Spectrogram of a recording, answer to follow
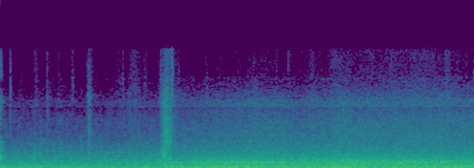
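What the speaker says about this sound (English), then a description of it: "I'm under a train, so sorry about the sound." A train rumbles overhead on a rainy night in Tokyo, heard from beneath as a broad, steady roar that swells slightly partway through. No one speaks.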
